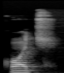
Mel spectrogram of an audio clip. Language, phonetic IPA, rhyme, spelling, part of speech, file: Russian, [kot͡ɕ], -ot͡ɕ, коч, noun, Ru-коч.ogg
- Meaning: koch (boat of Pomors)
